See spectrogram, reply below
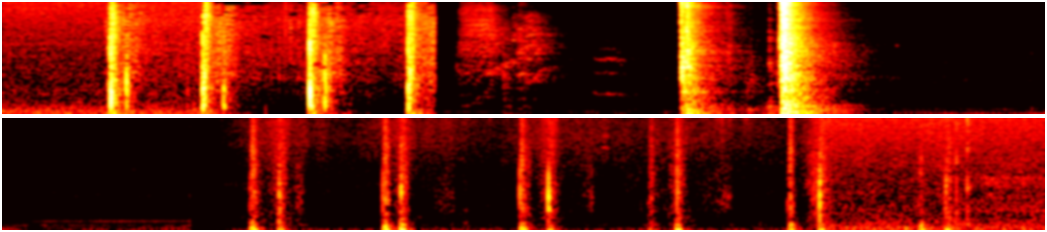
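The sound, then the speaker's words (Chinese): The door of a home swings shut with a heavy thud, amid sharp clacking steps before and a steady run of footsteps walking away afterward. No one speaks. “再不进来，我就要关门喽。”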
